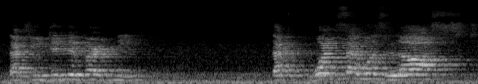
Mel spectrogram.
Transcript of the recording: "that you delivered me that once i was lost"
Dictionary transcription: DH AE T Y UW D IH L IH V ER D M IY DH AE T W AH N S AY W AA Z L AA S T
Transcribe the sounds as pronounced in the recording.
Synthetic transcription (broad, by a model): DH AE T Y UW D IH L IH V ER D M IY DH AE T W AH N S AY W AA Z L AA S T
